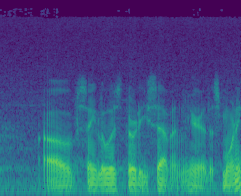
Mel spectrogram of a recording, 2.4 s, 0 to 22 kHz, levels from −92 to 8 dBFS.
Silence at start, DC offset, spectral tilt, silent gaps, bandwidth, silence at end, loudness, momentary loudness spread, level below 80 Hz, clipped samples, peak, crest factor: 0 s; under 0.1%; -8.5 dB/octave; none; 16 kHz; 0 s; -19 LUFS; 4 LU; -40 dBFS; under 0.1%; -4 dBFS; 16 dB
